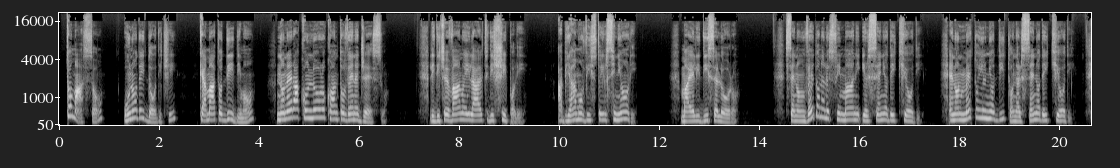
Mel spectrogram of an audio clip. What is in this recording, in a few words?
Italian; Big Mouth Voices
